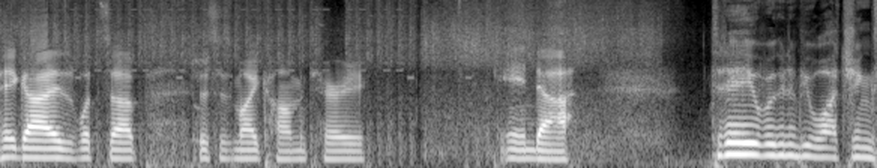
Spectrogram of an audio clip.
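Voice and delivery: dull, boring, flat monotone with no oomph. A commentator showing how not to open a video: boring flat monotone. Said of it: "if I talk like this ... that's kind of boring".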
